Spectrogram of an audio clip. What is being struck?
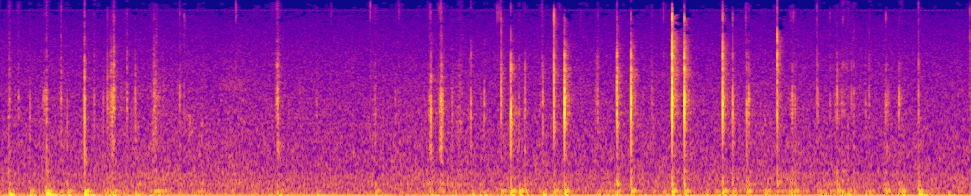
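Soap bar tapped with acrylic nails.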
